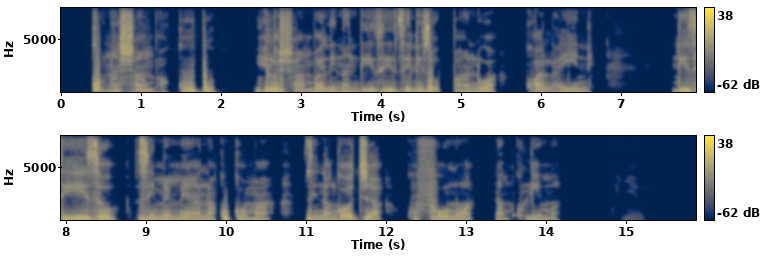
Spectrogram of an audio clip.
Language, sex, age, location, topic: Swahili, female, 18-24, Kisii, agriculture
